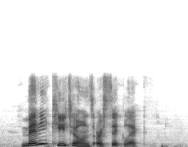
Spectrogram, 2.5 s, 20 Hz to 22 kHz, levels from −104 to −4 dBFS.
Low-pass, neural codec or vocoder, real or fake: 10.8 kHz; codec, 44.1 kHz, 7.8 kbps, Pupu-Codec; fake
